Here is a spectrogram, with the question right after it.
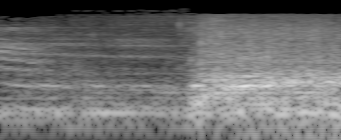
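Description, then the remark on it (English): A low, growling rumble swells abruptly into a loud, harsh bear roar sound effect, played as a cue at a live comedy show, that holds steady to the end, forceful, with no talking. “Aw, that means wrap it up then, or else you're going to bring out the angry West Hollywood bear.”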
